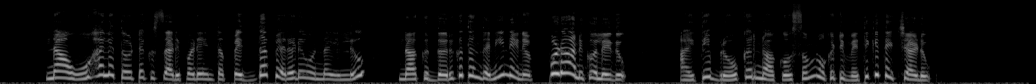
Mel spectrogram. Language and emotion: Telugu, surprised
